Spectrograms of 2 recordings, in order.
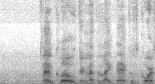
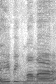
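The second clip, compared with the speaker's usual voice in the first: higher, louder smooth greeting; imitating slick ex; 6 semitones higher, 4 dB louder than usual. Ex greeting her as he walks out, lightly mock slick. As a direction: lightly play the ex trying to charm her. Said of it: "he's like".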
